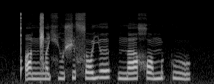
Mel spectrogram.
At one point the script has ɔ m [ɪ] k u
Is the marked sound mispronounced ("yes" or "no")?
yes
